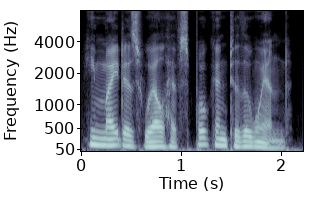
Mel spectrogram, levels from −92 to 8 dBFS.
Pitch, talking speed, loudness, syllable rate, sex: 110 Hz, 245 wpm, -16 LUFS, 4.9 syllables/s, male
